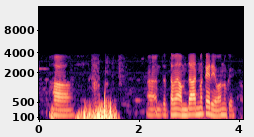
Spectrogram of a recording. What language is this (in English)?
Gujarati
